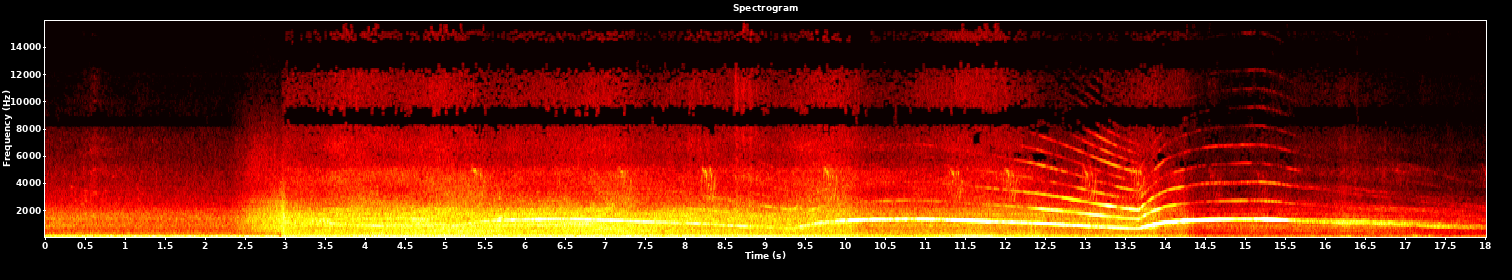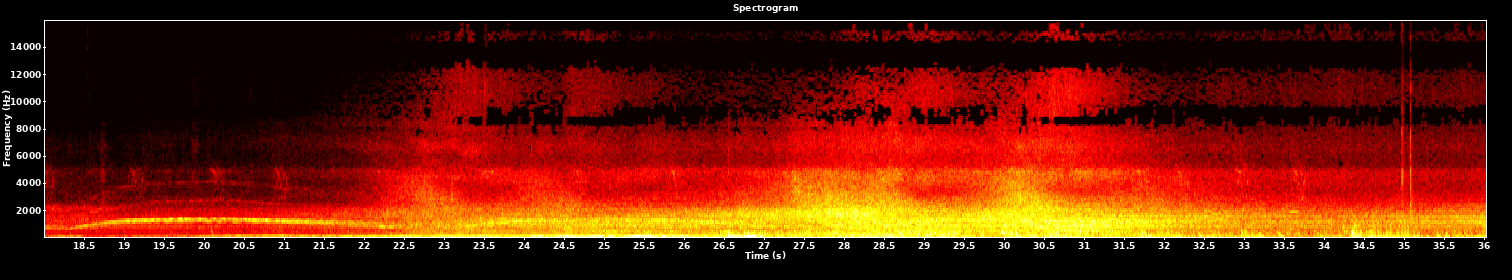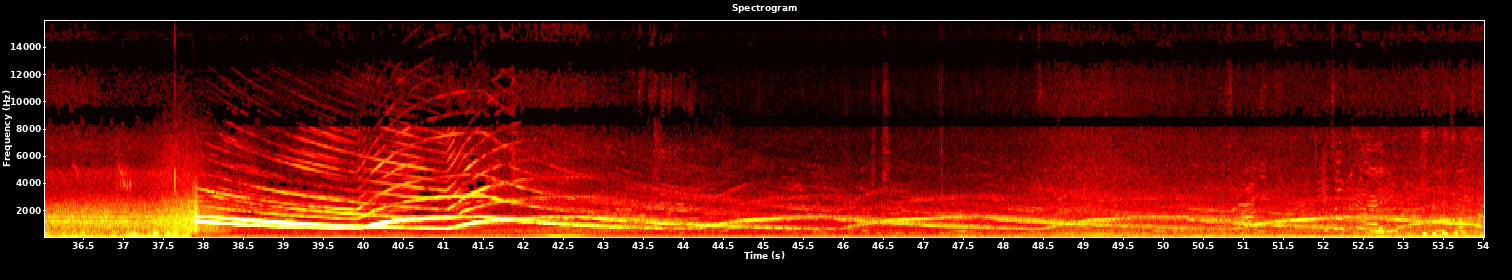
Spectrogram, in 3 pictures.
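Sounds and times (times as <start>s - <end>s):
passing road traffic: 0.0s - 54.0s
police sirens wailing: 3.0s - 54.0s.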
